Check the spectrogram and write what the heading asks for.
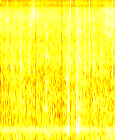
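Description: Background noise of a small, busy eatery: a steady low hum under a constant noise haze, with two short clatters about a second and a half in.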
